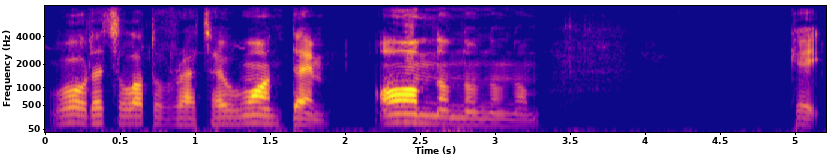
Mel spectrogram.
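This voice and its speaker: A man with an average-pitched voice hosts a video game playthrough. He talks casually and without hurry, explaining the character he plays and tossing trash talk at enemies. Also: measured pace, clear, resonant tone, dry recording. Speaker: gamer, playthrough host. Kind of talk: casual role-play game commentary.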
